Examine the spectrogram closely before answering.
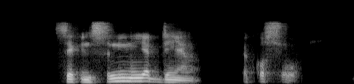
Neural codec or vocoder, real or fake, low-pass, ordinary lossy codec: codec, 16 kHz, 0.8 kbps, ZipCodec; fake; 7.2 kHz; Opus, 24 kbps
